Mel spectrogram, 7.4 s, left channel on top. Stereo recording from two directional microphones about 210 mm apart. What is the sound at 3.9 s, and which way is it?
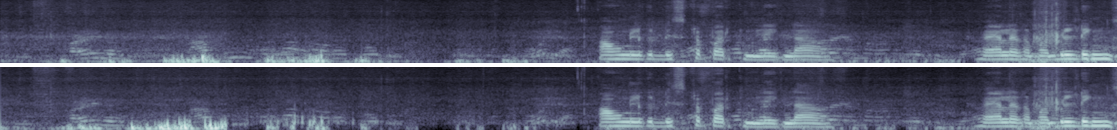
Speech, 15° right (ahead or behind).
